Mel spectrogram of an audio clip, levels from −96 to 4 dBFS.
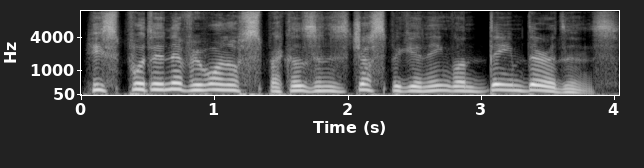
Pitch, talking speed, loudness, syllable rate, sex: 185 Hz, 210 wpm, -16 LUFS, 5.3 syllables/s, male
